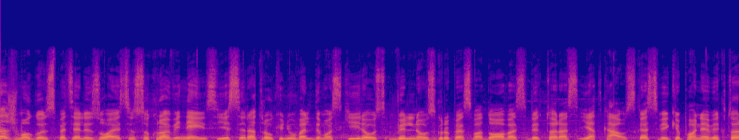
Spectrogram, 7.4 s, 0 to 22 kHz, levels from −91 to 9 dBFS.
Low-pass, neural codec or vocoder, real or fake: 14.4 kHz; none; real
